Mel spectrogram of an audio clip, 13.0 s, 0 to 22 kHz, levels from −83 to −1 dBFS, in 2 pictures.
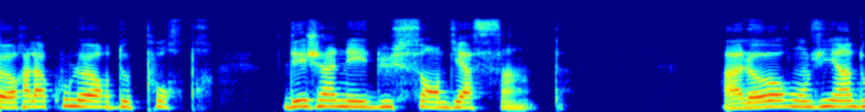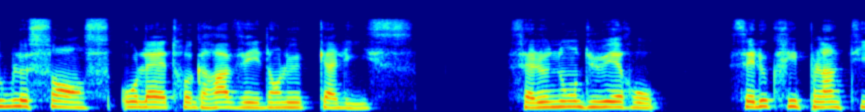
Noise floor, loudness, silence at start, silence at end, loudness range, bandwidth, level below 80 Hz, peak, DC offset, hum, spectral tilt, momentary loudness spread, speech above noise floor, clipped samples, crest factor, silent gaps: -88 dBFS; -22 LUFS; 0 s; 0 s; 4 LU; 11 kHz; -70 dBFS; -6 dBFS; under 0.1%; none; -5.5 dB/octave; 11 LU; 66 dB; under 0.1%; 16 dB; 4.53-4.62 s, 4.75-4.85 s, 5.17-5.35 s, 10.12-10.29 s, 11.86-11.90 s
